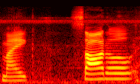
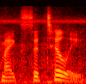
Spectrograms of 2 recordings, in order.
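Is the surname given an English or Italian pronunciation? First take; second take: English; Italian. First: The surname has a non-Italian pronunciation. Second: The surname has an Italian pronunciation. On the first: The speaker calls it wrong. "I have pronounced two things wrong" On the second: The speaker calls it right. "So it is the Italian pronunciation"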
